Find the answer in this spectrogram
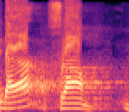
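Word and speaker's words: diaphragm: आप देख रहे हैं मैंने इसमें जी लिखा है क्योंकि इसकी स्पेलिंग में जी लिखते हैं, बट जब हम इसको पढ़ेंगे तो हम जी नहीं पढ़ेंगे, तो हम इसको पढ़ेंगे डायाफ्राम। जी हमें नहीं पढ़ना, ठीक हो गया?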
